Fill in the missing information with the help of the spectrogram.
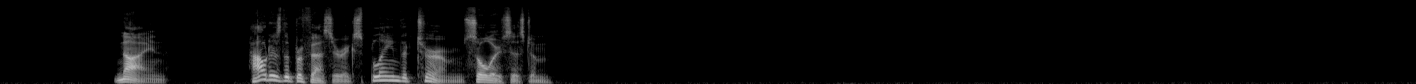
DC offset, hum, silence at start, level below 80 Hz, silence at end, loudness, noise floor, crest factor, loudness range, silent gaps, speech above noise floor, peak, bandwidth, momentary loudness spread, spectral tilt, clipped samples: under 0.1%; 60 Hz at -55 dBFS; 1.15 s; -58 dBFS; 8.65 s; -25 LUFS; -74 dBFS; 24 dB; 8 LU; 2.27-2.34 s; 50 dB; -6 dBFS; 15.5 kHz; 15 LU; -5 dB/octave; under 0.1%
